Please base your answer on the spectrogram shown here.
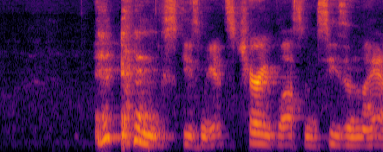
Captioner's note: clearing throat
